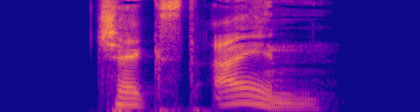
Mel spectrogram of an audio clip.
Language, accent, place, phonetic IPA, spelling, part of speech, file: German, Germany, Berlin, [ˌt͡ʃɛkst ˈaɪ̯n], checkst ein, verb, De-checkst ein.ogg
- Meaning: second-person singular present of einchecken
